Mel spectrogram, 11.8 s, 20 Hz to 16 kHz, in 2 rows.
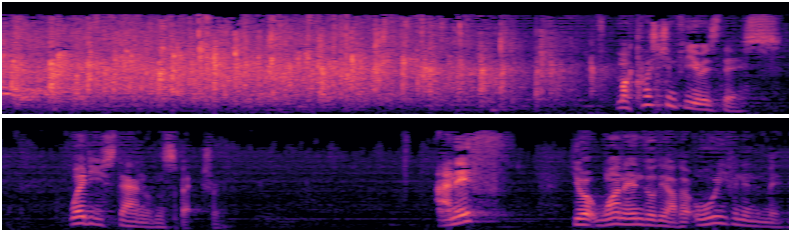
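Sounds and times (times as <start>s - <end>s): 
sustained audience applause: 0.0s - 4.6s
speech: 4.7s - 7.7s, 9.2s - 11.7s.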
